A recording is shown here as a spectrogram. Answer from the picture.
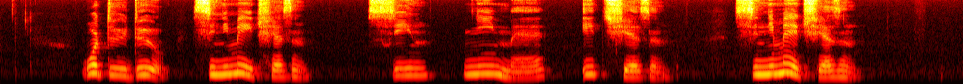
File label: "What do you do?", Khakas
